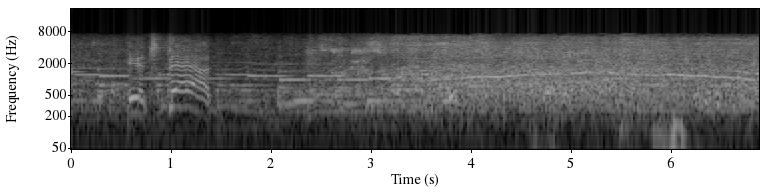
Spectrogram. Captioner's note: laugh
